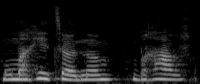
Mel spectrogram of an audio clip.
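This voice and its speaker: A woman playing a grieving Italian miner's widow in a news interview, speaking halting, emotional French with a foreign Italian accent. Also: on the high side, flat delivery, a little mellow. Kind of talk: testimony in a staged news interview.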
